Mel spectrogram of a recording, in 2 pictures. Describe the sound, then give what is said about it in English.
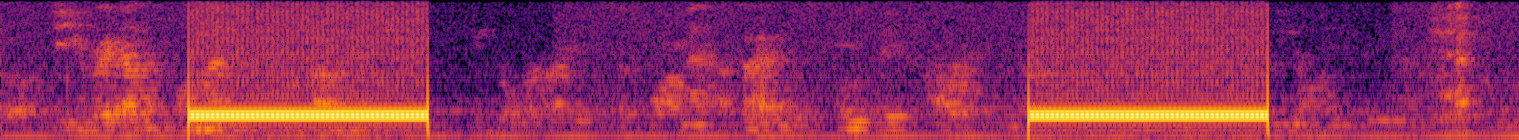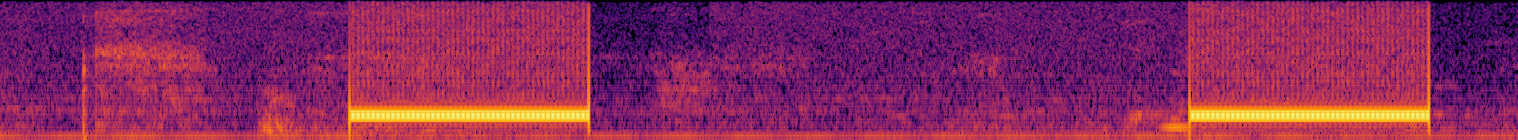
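Telephone ringback tone while a call transfers to voicemail: four long, steady, evenly spaced rings of the same pitch, with faint voices murmuring in the gaps between them. “Let me get your Bill's voicemail. Hold on one second.”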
